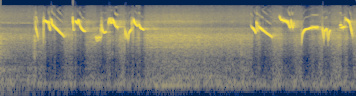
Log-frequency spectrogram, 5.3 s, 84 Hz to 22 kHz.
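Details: Black-throated canary song recorded on a GoPro Hero 5, used as a tutor for training young canaries: bursts of high, sharp down-slurred whistles and upslurred notes, phrases around a second long separated by short pauses, faint low hum beneath.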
